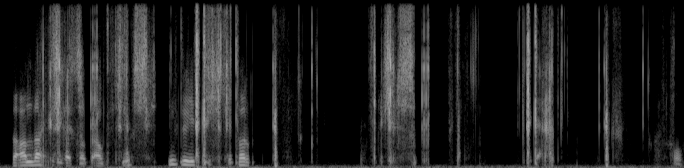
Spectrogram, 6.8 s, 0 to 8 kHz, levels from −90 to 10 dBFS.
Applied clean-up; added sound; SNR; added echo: neural diffusion model UNIVERSE++.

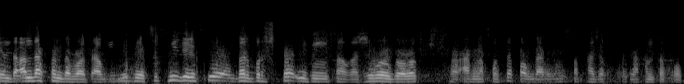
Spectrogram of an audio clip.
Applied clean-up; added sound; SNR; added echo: neural separator model SepFormer DNS4.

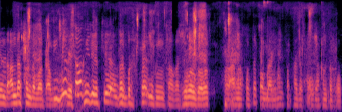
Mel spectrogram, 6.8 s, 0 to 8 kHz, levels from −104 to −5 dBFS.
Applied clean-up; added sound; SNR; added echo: neural mask model Resemble Enhance denoiser.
